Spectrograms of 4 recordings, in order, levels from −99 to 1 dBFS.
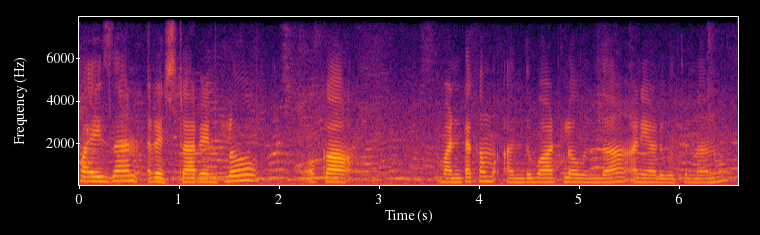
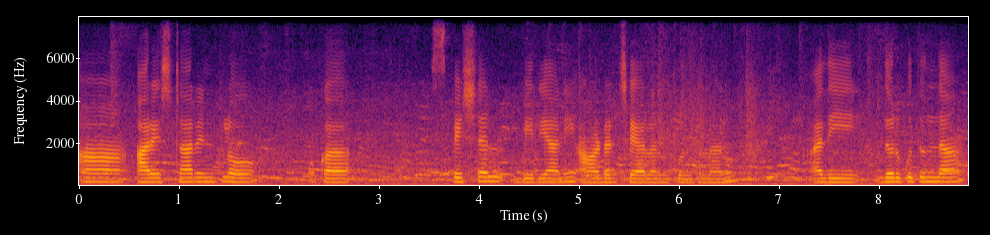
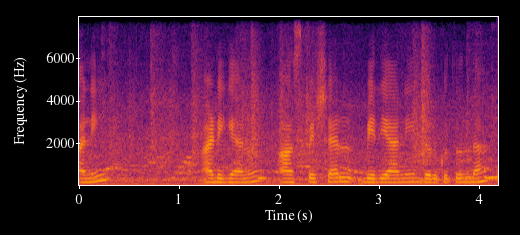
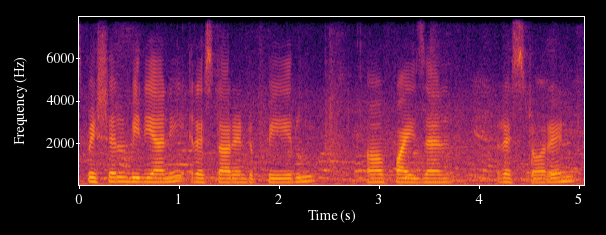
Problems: constant background noise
